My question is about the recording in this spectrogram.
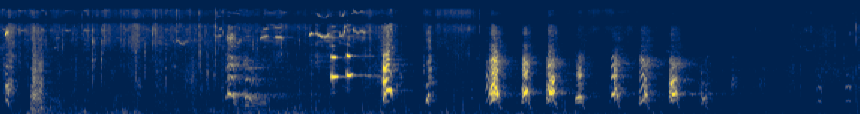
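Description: Hunting hounds barking, a quick run of about ten barks at roughly two a second about halfway through, then falling quiet.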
